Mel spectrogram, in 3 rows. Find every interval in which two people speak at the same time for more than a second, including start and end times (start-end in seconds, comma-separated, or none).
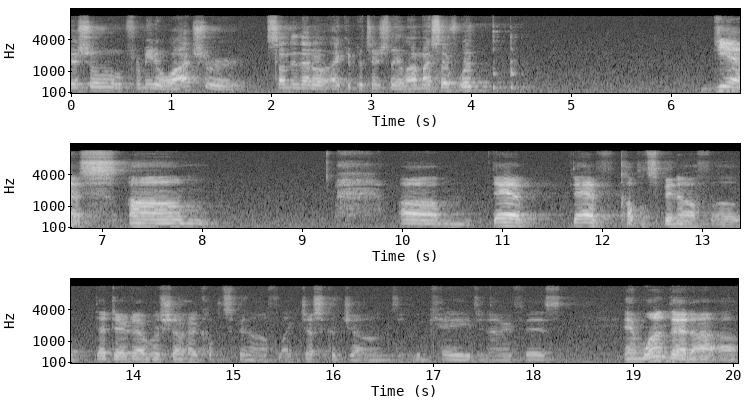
none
